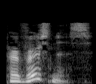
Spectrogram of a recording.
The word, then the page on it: perverseness: British English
